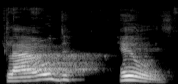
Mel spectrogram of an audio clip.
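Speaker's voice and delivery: hills hit hard and loud; rhyme words stressed. Shown as a demonstration. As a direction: punch the rhyme word.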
